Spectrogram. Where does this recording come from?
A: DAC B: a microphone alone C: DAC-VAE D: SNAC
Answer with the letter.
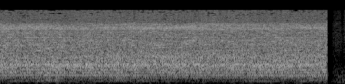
B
